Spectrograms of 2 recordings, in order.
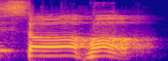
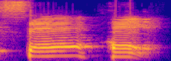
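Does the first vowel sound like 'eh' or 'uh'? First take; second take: uh; eh. First: The vowels are a short 'uh' sound. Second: The vowels are an 'eh' sound. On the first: The speaker calls it wrong. "we we don't say sir her" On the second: The speaker calls it right. "We we say say hey"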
